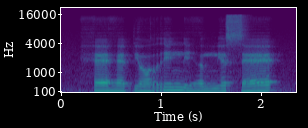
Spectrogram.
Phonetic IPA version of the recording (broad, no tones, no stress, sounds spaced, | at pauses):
h ɛ ɦ ɛ pʲ ɔ r i n i ɦ ə mʲ ə s ɛ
